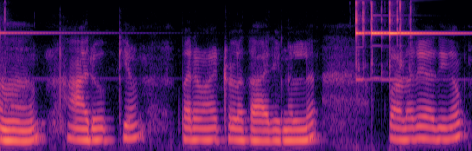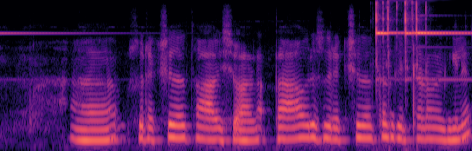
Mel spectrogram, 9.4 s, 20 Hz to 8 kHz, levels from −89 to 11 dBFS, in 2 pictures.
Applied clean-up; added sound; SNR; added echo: none; Bicycle; 0 dB; none.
